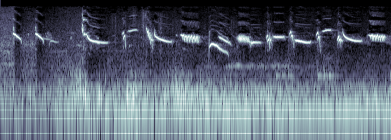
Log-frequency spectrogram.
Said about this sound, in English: Now it's clear that rolling white cloud isn't snow at all, but a flock of snow buntings. These birds bring the barren landscape to life.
